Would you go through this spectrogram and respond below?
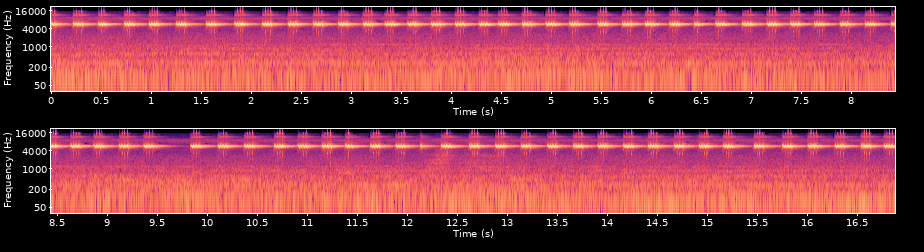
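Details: High, piercing chirps from a male jerabang cricket, prized for a loud, clear voice, repeated roughly four times a second, broken by one short gap near ten seconds.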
